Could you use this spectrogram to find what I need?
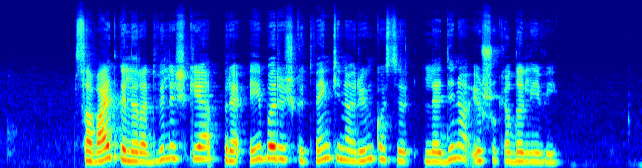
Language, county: Lithuanian, Utena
